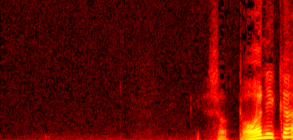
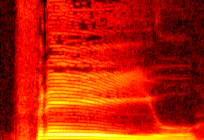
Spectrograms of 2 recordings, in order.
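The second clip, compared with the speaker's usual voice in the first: "freio" loud and long with the weight on fre; stress on fre; 8 dB louder than usual. Shown as a demonstration. Teacher to class, stressing the fre in freio. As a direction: lean hard on the fre of "freio". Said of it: "o fre é forte".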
